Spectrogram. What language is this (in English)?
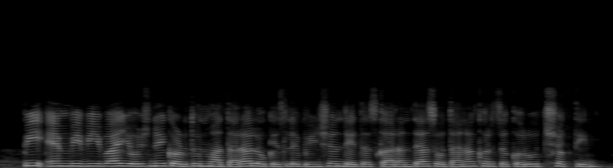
Marathi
